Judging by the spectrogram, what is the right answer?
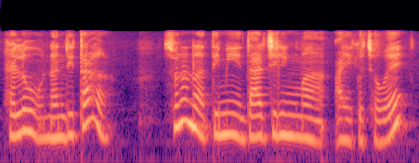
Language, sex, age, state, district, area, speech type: Nepali, female, 60+, West Bengal, Darjeeling, rural, spontaneous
